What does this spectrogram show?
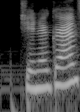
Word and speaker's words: Genogram: Genograms, you'd have a mental breakdown trying to remember that word. Genogram is how you say it.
